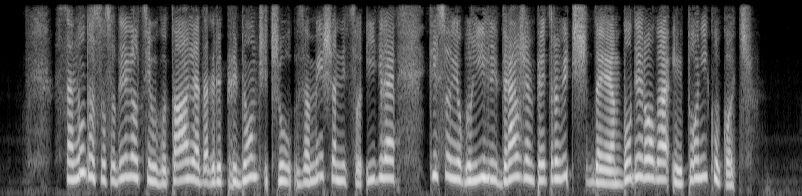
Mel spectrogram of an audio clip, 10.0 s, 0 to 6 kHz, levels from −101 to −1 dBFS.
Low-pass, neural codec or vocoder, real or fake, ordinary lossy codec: 5.4 kHz; codec, 16 kHz in and 24 kHz out, 0.6 kbps, FireRedTTS-2 codec; fake; none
